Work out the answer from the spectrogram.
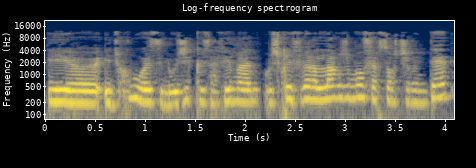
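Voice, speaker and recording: A young adult woman telling a personal story in a casual storytime vlog, animated and full of filler words. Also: mid-range voice, a little fast. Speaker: vlogger.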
